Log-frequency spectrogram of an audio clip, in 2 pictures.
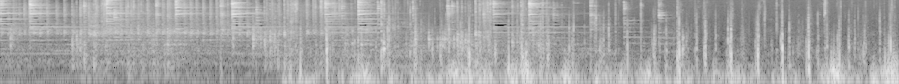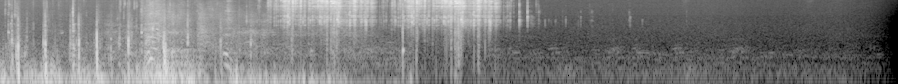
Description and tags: SoundScape RB MelaniaBryan
Soundscape made by pupils at the Ramon Berenguer school, Santa Coloma, Catalunya, Spain; with sounds recorded by pupils at Humpry David, UK; Mobi and Wispelberg, Belgium.
bryan, melania, ramon-berenguer, soundscape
